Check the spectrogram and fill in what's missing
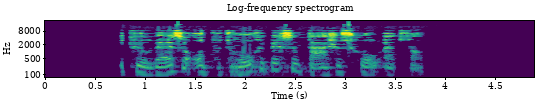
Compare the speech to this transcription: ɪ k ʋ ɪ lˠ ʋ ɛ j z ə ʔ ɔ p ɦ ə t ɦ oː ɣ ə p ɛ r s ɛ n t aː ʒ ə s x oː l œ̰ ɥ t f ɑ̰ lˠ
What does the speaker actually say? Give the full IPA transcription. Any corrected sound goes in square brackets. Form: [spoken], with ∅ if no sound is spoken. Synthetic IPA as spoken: ɪ k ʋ ɪ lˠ ʋ ɛ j z ə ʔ ɔ p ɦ ə t ɦ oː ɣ ə p ɛ r s ɛ n t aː ʒ ə s x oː l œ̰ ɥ t f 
